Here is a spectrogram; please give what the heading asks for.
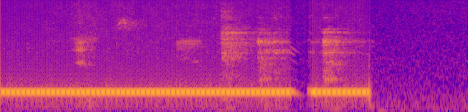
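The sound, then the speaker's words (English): A loud, steady telephone line tone during a call-in show sounds alone for about a second and a half, breaks off briefly, returns for a short moment and then stops. “and the phone rings.”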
